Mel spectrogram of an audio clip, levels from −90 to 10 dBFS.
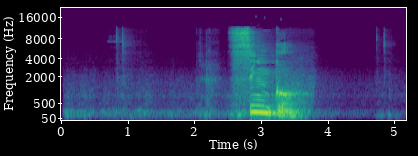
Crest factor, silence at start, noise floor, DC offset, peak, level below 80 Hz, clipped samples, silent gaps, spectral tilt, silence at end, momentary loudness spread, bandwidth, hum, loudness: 16 dB; 2.55 s; -63 dBFS; under 0.1%; -2 dBFS; -54 dBFS; under 0.1%; none; -5 dB/octave; 1.5 s; 24 LU; 12 kHz; none; -12 LUFS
